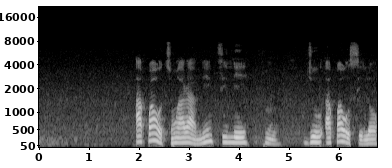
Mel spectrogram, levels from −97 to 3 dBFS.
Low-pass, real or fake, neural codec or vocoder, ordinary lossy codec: none; real; none; none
